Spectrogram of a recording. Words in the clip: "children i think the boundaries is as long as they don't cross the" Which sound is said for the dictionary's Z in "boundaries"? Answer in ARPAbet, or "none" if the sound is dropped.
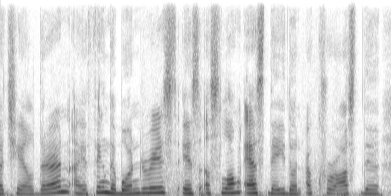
S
